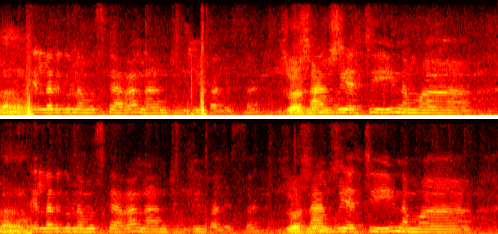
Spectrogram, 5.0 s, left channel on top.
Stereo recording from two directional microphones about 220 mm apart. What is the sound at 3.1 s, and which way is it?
Speech, 20° right (ahead or behind).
